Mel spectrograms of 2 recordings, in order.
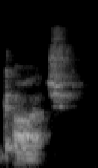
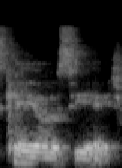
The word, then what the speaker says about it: Koch: Other people would pronounce it Koch. It's Koch. But anyway, that's how he pronounces it.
